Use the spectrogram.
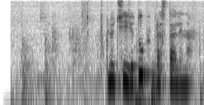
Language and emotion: Russian, neutral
